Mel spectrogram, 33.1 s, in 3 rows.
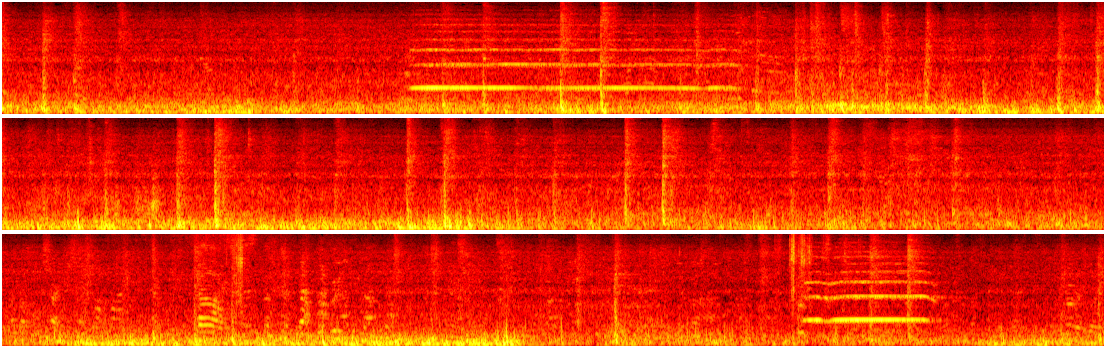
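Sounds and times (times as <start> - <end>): train wheels clacking over rail joints: 0.0 - 1.6, 2.8 - 33.0
train warning signal: 4.0 - 7.7, 30.0 - 31.6.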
